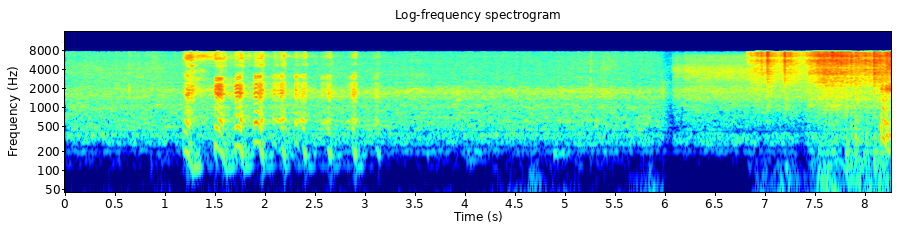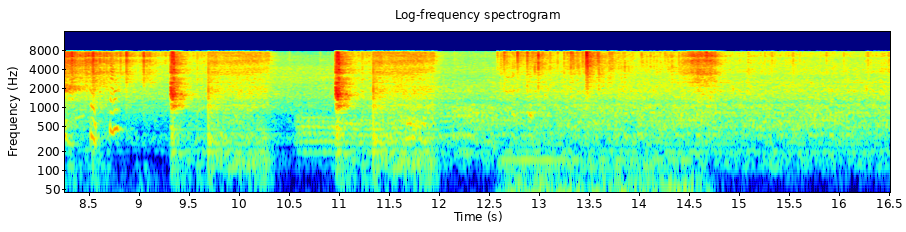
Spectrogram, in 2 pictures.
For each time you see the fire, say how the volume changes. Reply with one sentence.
The fire can be heard from 6.8 to 16.4 s, getting louder then quieter.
